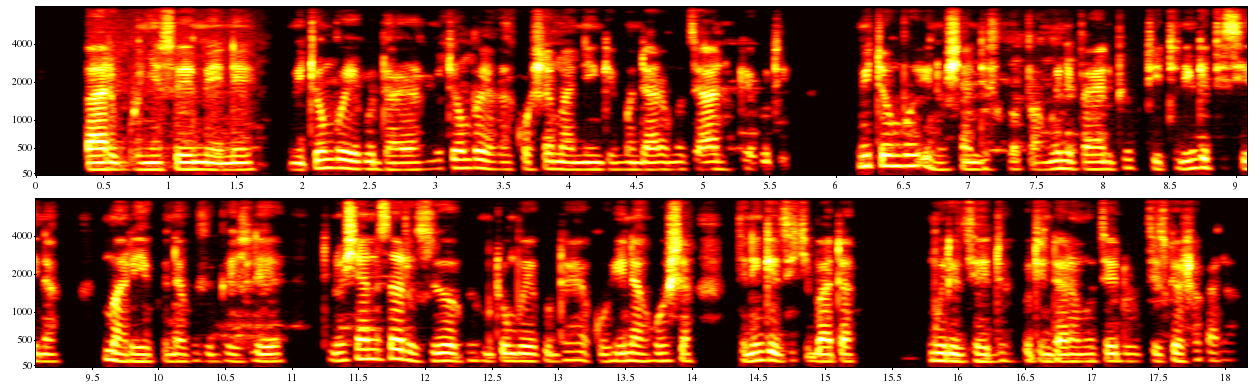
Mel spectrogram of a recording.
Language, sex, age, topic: Ndau, male, 25-35, health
